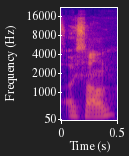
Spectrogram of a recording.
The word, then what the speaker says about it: Osong: Um I also forgot how to pronounce ask how to pronounce her name. Praxi. Yes. Osan.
